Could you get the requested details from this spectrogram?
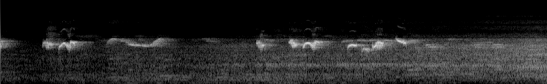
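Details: Robin singing to get other robins to sing: sweet warbled whistled phrases with quick slurred notes, a pause, then a livelier run of bubbling twitters over faint steady background hiss.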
